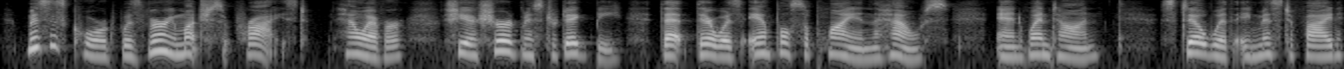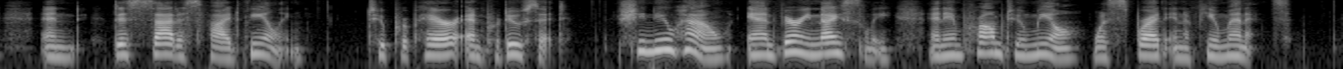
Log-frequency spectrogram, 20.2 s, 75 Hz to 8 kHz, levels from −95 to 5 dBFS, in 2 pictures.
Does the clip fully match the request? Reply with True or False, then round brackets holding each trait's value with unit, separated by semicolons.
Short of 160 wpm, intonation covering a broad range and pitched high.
False (145 wpm; 3.7 semitones; 195 Hz)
